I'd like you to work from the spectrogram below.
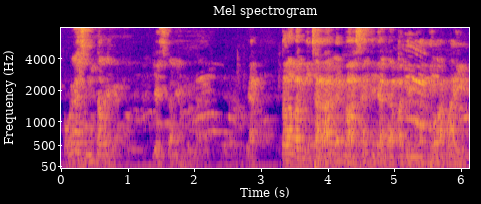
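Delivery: normal talking voice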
